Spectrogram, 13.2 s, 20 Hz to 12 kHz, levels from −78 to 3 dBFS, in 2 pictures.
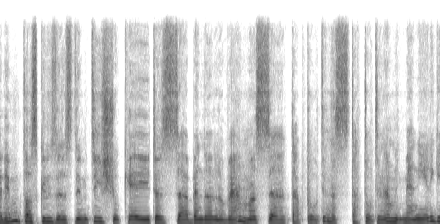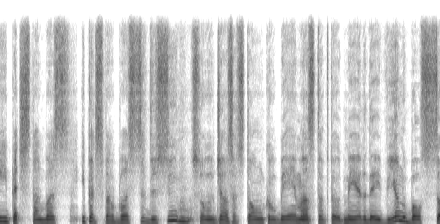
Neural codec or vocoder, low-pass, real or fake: codec, 16 kHz in and 24 kHz out, 0.4 kbps, LongCat-Audio-Codec, two codebook decoder; 10.8 kHz; fake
